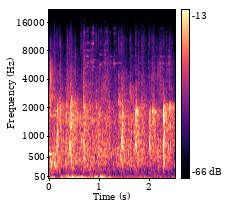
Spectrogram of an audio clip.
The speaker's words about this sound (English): let's give her a big round of applause.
